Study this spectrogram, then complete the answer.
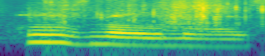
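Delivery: usual speaking voice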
